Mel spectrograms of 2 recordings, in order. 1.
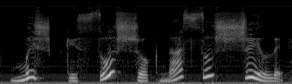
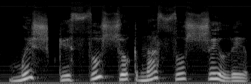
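Вимовляється повільно й спокійно. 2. Вимовляється помірно швидше. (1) "Спочатку ми будемо вимовляти спокійно, не спіша" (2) "А тепер трошки швидше"

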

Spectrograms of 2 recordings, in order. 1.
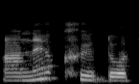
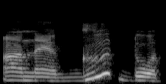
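Приголосний перед d звучить глухо, як k. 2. Приголосний перед d звучить дзвінко, як g. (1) "а пишемо анекдот" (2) "К глухий, але перед дзвінким Д він вимовляється дзвінко. Тому ми кажемо анекдот"

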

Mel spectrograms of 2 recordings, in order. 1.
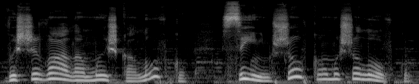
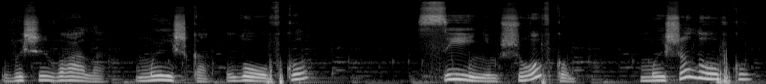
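Її вимовляють найшвидшим темпом. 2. Її вимовляють повільно й обережно. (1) "А тепер давай іще швидше" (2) "не поспішаючи, повторюйте за мною"

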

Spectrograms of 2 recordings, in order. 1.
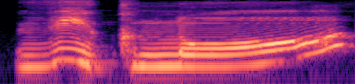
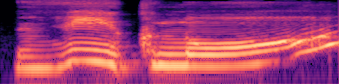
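Слово вимовляють як запитання. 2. Слово вимовляють як запитання.

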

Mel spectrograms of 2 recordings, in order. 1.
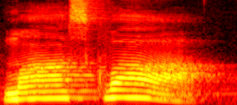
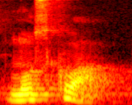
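Перший голосний — розтягнутий відкритий 'a'. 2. Перший голосний — округлений 'o'. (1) "розтягують голосний звук «а», кажуть «Москва»" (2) "замість «Москва»"

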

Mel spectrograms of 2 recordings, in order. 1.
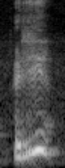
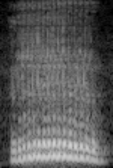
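Звук Р м'який, пом'якшений. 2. Звук Р твердий, не пом'якшений. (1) "А коли м'який, тоді ми чуємо рі" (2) "Коли ми чуємо твердий, тоді звук вимовляється так"

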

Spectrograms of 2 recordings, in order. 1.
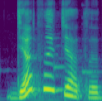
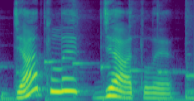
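Вона вимовляється у звичайному, трохи швидшому темпі. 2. Її вимовляють повільно й чітко.

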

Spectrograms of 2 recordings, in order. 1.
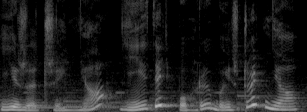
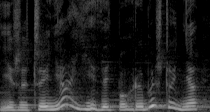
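Рядок вимовляють у повільнішому темпі. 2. Рядок вимовляють у швидшому темпі.

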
